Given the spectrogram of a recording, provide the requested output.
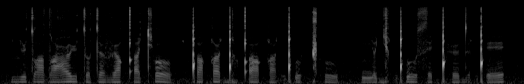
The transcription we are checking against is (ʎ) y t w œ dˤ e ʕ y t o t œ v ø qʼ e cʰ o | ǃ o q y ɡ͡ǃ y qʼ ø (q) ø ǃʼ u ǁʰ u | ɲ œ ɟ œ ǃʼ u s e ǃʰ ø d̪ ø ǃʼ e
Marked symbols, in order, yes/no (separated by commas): yes, yes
